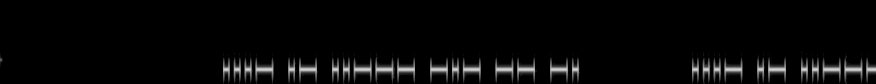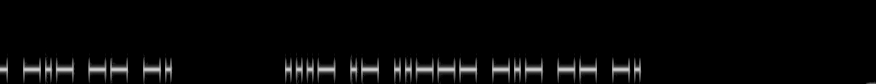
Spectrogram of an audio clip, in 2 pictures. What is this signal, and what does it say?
Morse code, heard as a keyed tone, about 21 wpm, 700 Hz. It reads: VA2KMN VA2KMN VA2KMN
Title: DXCC-100 Call Signs - 6 Characters - Repeated 3x - 22wpm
